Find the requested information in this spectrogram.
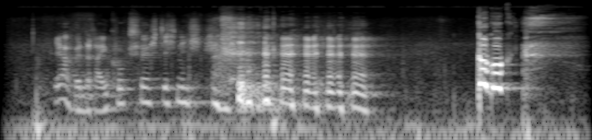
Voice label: Binaural Voice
